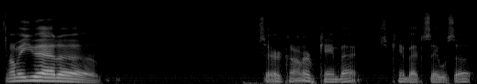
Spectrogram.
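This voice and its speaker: A man with a gravelly, mid-range voice speaks animatedly at a moderate pace while hosting a casual live podcast and reading donor messages. He argues about movies emphatically, repeating his points in slangy language with some swearing.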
